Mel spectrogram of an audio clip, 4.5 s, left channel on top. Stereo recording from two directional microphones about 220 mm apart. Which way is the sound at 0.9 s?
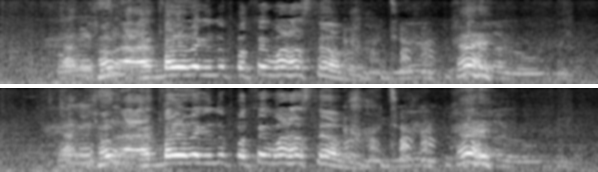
45° right (ahead or behind).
